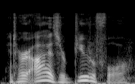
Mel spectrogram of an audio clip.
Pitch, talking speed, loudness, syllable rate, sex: 120 Hz, 220 wpm, -17 LUFS, 6.8 syllables/s, male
